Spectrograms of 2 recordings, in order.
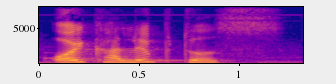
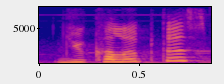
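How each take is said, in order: First: The word is pronounced the German way. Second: The word is pronounced the English way. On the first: "in German we say eucalyptus" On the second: "then I thought it would be like eu- eucalypt, eucalyptus maybe"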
